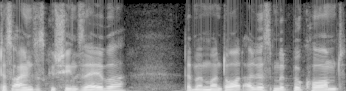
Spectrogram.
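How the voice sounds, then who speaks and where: A man is talking. His pitch moves in an ordinary way. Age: 30s. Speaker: volunteer firefighter, group leader. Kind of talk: interview, explaining equipment.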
